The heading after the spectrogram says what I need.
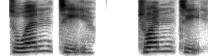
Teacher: So the stress here or the loud part is on the first part.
